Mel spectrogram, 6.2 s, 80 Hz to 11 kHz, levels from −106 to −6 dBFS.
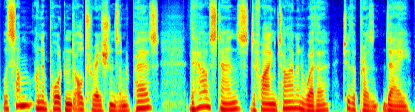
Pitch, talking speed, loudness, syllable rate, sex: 140 Hz, 165 wpm, -18 LUFS, 5.1 syllables/s, male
